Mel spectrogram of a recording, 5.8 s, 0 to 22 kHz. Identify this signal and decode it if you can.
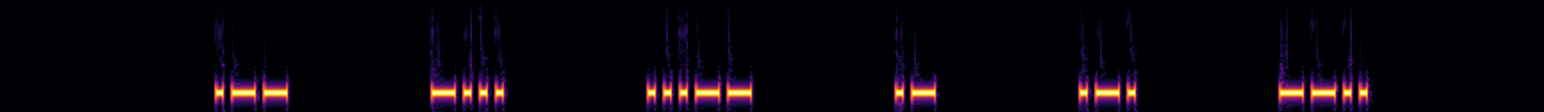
Morse code, heard as a keyed tone, about 39 wpm, spaced as for 14 wpm, 700 Hz. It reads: WB3ARZ
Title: USA Call Signs - 6 Characters - 6x Character Spacing - 40wpm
